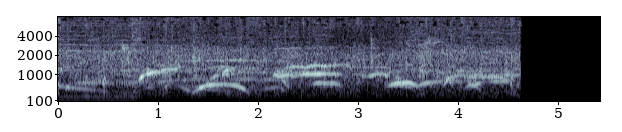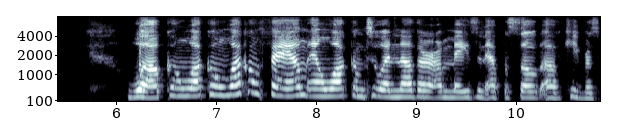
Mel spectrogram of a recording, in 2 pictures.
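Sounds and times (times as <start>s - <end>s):
audience applause welcoming a show host and producer: 0.0s - 4.7s
speech: 6.1s - 10.8s.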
